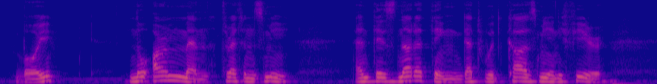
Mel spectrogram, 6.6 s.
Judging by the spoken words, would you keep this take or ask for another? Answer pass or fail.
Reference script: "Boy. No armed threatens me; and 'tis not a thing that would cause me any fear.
fail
